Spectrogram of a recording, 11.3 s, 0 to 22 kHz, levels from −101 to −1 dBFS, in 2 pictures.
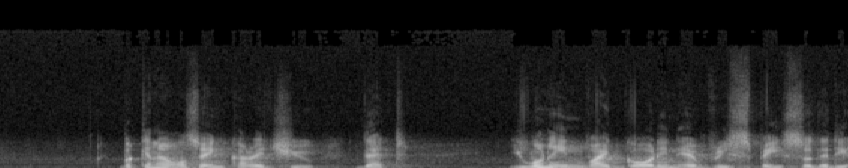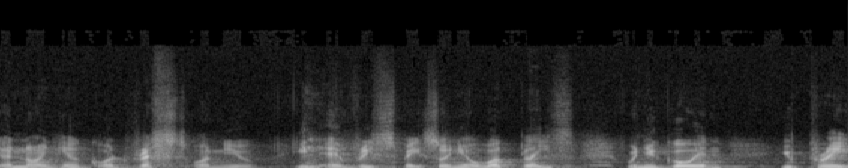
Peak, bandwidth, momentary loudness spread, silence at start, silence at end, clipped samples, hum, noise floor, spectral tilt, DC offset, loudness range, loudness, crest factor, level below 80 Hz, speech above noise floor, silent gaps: -10 dBFS; 15.5 kHz; 13 LU; 0.8 s; 0 s; under 0.1%; none; -67 dBFS; -6 dB/octave; under 0.1%; 4 LU; -33 LUFS; 22 dB; -84 dBFS; 34 dB; none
